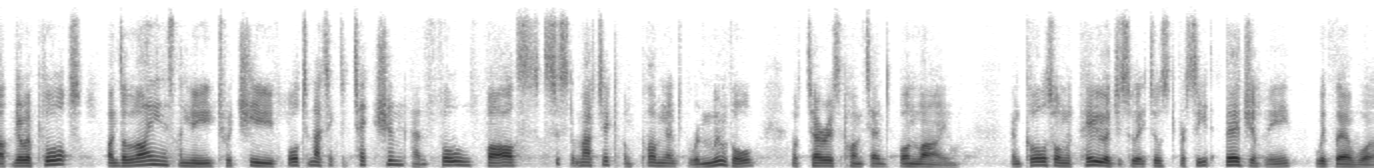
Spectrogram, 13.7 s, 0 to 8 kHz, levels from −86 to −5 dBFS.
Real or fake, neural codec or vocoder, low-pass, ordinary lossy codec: fake; codec, 16 kHz, 0.5 kbps, FreqCodec, larger model; 7.2 kHz; Opus, 32 kbps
